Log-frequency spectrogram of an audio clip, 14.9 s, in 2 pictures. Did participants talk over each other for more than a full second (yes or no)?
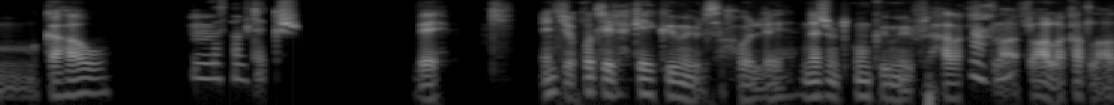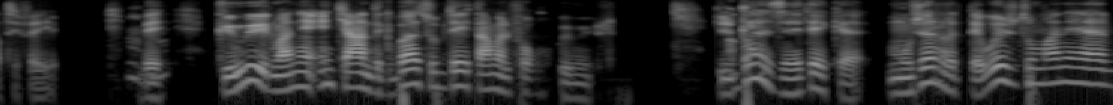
no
